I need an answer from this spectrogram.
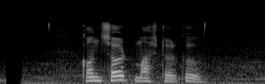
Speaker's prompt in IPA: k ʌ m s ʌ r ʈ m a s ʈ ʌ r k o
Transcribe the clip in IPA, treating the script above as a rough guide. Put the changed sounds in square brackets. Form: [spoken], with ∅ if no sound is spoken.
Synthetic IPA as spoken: k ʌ [n] s ʌ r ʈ m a s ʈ ʌ r k o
